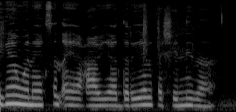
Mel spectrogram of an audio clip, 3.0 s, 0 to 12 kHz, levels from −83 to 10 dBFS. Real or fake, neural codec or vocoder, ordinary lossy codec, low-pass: real; none; none; none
